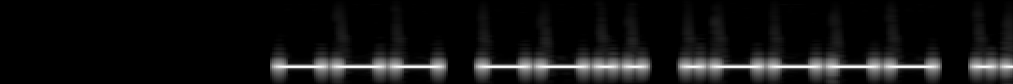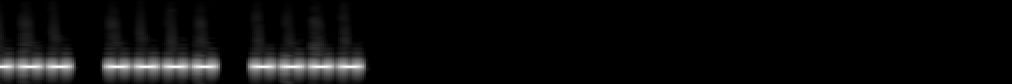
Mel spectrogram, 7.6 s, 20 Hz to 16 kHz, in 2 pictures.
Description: Morse code, heard as a keyed tone, about 21 wpm, 700 Hz. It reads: OZ1HHH
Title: DXCC-100 Call Signs - 6 Characters - Repeated 2x - 22wpm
